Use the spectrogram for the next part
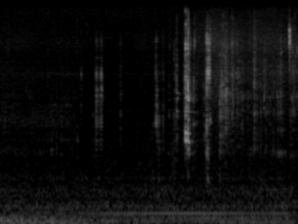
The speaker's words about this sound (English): And I don't think, sorry, I'm trying to sip my coffee, but I had it closed again.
